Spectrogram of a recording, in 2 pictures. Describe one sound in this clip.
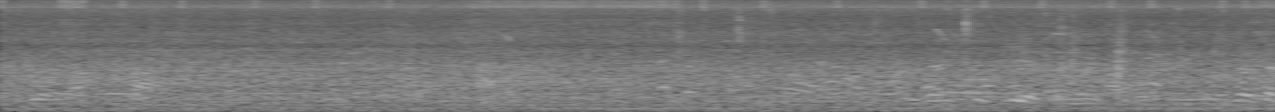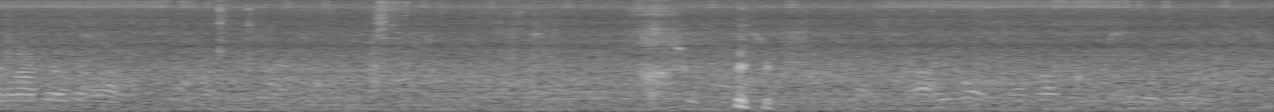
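A fishing reel clicks softly as hands handle it.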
